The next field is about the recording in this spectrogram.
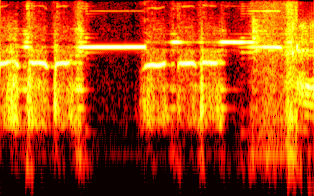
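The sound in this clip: A person whistles over a CB radio channel: a series of clear, sustained notes that step between pitches with short gaps, carried in a thin, narrow radio tone.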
